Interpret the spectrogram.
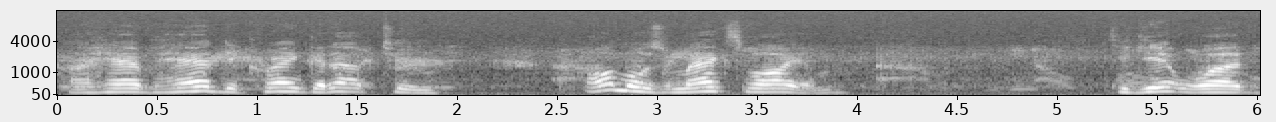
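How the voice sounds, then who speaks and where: A middle-aged man giving an unscripted hands-on demonstration as an amateur tester, halting and correcting himself as he thinks aloud. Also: a little high. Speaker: amateur product tester and video host. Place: indoor room at a workbench. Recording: noisy room with background sound.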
